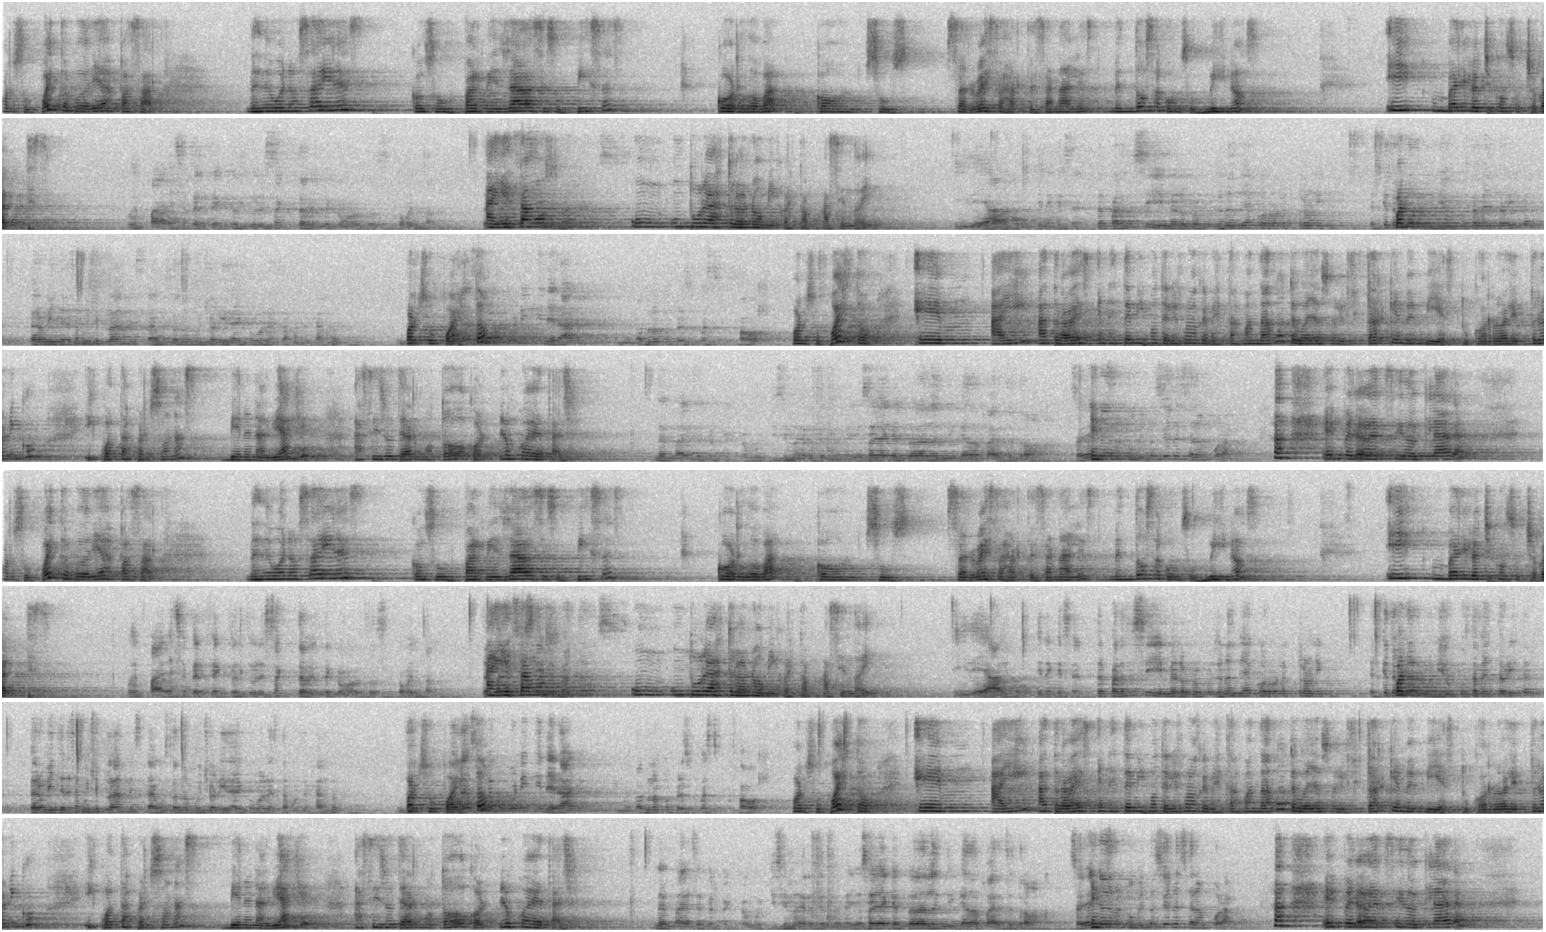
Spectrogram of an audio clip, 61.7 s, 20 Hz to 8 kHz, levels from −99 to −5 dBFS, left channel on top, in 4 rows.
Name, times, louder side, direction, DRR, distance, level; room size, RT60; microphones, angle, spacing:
voice 1, 0.0-2.0 2.4-3.5 4.1-6.1 7.2-7.8 8.1-9.0 9.5-12.5 13.2-13.3 13.8-15.8 20.3-20.9 21.7-24.1 29.4-29.5 34.9-35.7 38.7-48.2 48.4-52.0 57.1-57.2 59.0-61.5, equal, 5° left, 2 dB, 0.6 m, -20 dB
voice 2, 16.7-19.9 20.2-21.6 22.1-22.8 24.9-28.8 29.1-30.7 31.1-34.2 34.8-35.0 35.3-38.4 43.1-43.2 52.8-58.6, right 4 dB, 80° right, 6 dB, 1.0 m, -32 dB
30.0 x 12.5 x 2.3 m, 2.5 s
head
